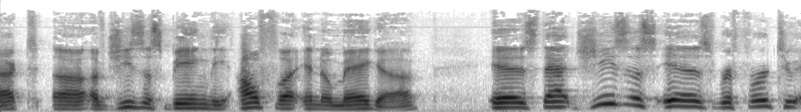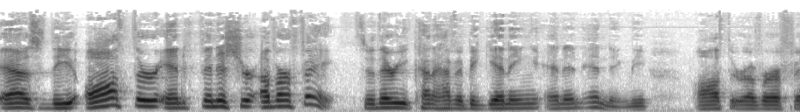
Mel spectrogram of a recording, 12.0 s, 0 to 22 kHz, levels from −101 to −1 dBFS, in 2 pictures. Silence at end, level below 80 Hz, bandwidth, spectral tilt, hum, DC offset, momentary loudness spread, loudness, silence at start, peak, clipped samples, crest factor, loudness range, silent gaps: 0 s; -68 dBFS; 14.5 kHz; -6 dB/octave; none; under 0.1%; 12 LU; -20 LUFS; 0 s; -4 dBFS; under 0.1%; 16 dB; 5 LU; none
